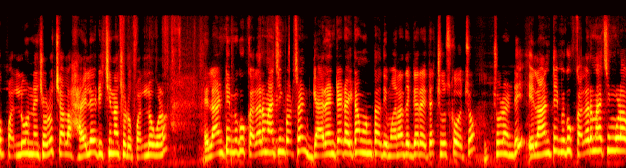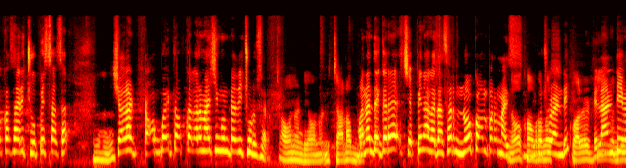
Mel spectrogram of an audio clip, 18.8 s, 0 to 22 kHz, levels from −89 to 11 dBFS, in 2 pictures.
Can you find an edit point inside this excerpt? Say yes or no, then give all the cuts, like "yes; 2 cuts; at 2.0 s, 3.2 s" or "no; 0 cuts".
yes; 2 cuts; at 4.3 s, 14.7 s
